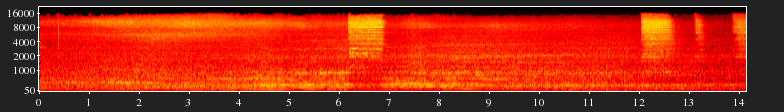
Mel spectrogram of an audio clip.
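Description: Train wheels clatter and hiss over the rails.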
